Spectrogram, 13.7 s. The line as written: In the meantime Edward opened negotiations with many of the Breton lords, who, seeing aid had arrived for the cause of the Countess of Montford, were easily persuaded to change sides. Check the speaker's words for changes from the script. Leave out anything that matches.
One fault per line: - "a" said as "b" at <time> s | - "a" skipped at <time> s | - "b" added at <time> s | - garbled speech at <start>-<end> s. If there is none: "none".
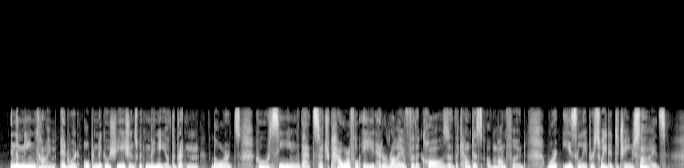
- "that such powerful" added at 6.0 s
